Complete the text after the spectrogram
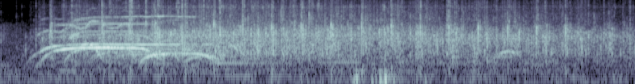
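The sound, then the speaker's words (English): An audience claps for one another, bursting into sustained applause, dense and steady clapping that swells quickly and holds loud throughout, with a few whoops and shouts rising over the crowd early on. “So it would make me super fucking happy if everybody clapped it up for each other.”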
